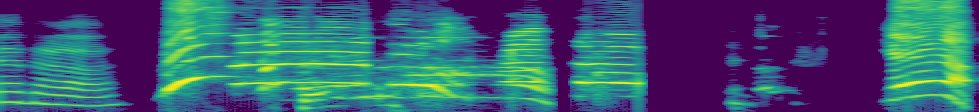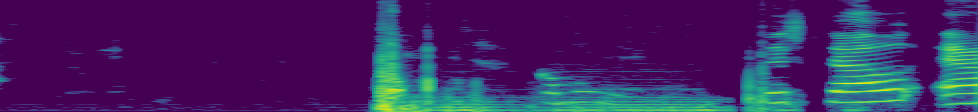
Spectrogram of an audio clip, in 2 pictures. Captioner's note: cheering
